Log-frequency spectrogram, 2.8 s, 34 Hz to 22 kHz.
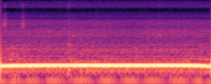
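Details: Old Ford 100E petrol engine idling after its stuck clutch plate was freed, clutch now slightly high: steady, even low drone, no knocks or misses; healthy idle.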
